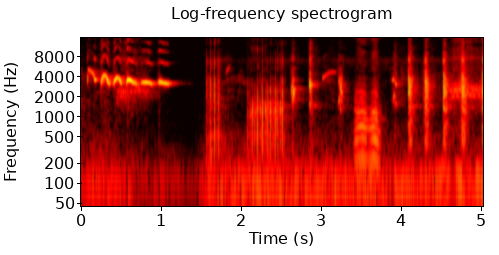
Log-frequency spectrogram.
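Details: Javan myna song opening with a loud wavering high whistle, then after a pause a harsh rasp, a low stuttering growl and rapid sharp clicks and chips.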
